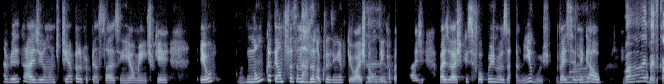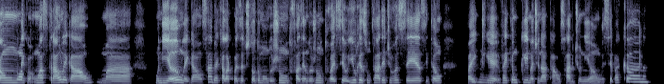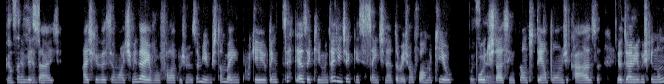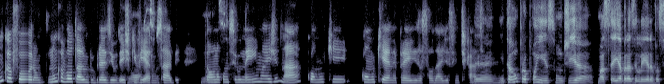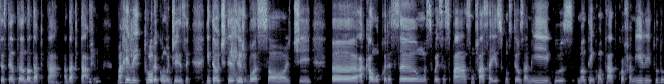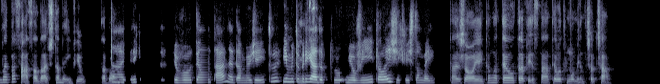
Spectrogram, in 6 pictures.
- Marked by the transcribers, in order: unintelligible speech; tapping; unintelligible speech; chuckle; chuckle
- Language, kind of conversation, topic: Portuguese, advice, Como lidar com uma saudade intensa de casa e das comidas tradicionais?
